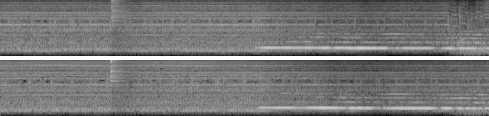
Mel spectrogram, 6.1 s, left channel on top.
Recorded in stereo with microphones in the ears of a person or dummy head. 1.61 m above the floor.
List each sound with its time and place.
1.4 s cutlery clinking: 50° right (ahead or behind), 1.4 m
3.2 s a clunk: 55° left (ahead or behind), 0.8 m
